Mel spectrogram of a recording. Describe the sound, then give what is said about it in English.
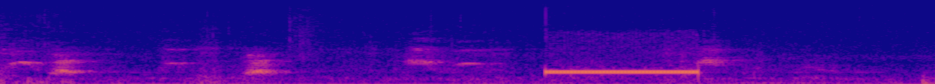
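A single steady telephone ringback tone during a prank call sounds loudly for about a second, with a few short dog barks and yips in the background before it and a low background hum throughout. “It's ringing.”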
